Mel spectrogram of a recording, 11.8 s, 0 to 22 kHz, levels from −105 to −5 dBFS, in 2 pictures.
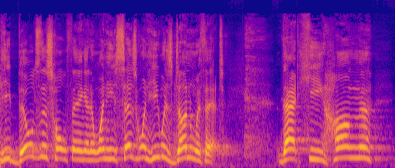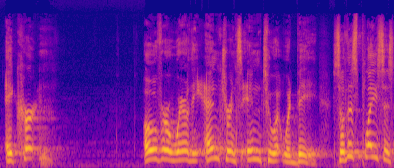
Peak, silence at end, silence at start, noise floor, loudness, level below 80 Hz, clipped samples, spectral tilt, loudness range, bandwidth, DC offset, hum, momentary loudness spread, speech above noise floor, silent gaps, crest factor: -8 dBFS; 0 s; 0 s; -67 dBFS; -26 LUFS; -66 dBFS; under 0.1%; -4.5 dB/octave; 3 LU; 16 kHz; under 0.1%; none; 7 LU; 41 dB; none; 20 dB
